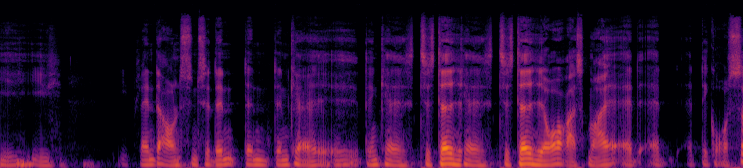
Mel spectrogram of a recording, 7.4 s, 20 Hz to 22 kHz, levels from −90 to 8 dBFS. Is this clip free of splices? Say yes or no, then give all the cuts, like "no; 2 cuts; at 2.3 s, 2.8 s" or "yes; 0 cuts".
no; 1 cut; at 4.6 s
